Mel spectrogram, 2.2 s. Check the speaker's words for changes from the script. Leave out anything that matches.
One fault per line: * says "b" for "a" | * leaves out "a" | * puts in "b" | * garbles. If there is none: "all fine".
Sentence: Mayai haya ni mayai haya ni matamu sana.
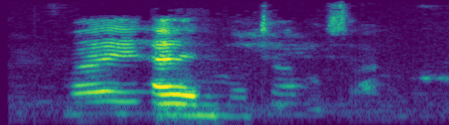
* leaves out "mayai haya ni"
